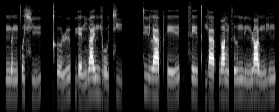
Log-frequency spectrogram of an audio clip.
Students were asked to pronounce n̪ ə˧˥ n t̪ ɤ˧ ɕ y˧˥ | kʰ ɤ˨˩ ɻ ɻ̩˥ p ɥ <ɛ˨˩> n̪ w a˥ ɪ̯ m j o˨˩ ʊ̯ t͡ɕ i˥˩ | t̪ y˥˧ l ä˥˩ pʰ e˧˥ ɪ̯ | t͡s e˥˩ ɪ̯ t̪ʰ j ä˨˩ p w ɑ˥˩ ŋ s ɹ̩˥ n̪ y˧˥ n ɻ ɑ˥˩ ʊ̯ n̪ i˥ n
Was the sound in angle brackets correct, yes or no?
yes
